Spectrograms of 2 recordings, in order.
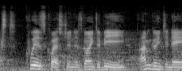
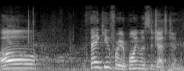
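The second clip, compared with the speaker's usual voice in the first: sarcastic, pointedly laid on, sing-song; 5 semitones higher, 3 dB louder than usual. Replying to someone's suggestion of other topics for Jerry, sarcastic. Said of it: "That was sarcastic".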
